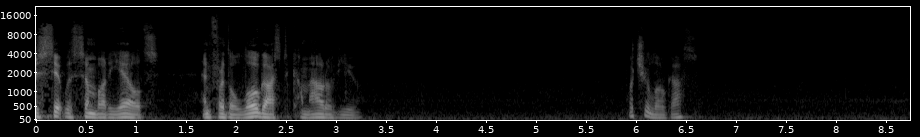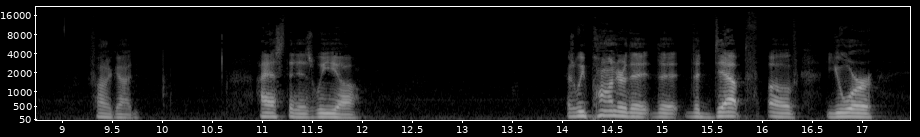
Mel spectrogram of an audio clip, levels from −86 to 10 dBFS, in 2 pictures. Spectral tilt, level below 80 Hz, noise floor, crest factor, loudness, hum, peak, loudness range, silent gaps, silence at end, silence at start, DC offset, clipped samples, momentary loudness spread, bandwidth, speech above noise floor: -7 dB/octave; -68 dBFS; -72 dBFS; 22 dB; -32 LUFS; none; -12 dBFS; 21 LU; none; 0.35 s; 0 s; under 0.1%; under 0.1%; 20 LU; 13 kHz; 40 dB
